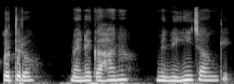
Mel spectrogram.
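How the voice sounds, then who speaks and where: A woman's voice: medium pitch, flat delivery, dark tone, natural voice. A woman reading the lines of a frightened young woman who accuses through tears. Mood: tearful. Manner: tearful, accusing.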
